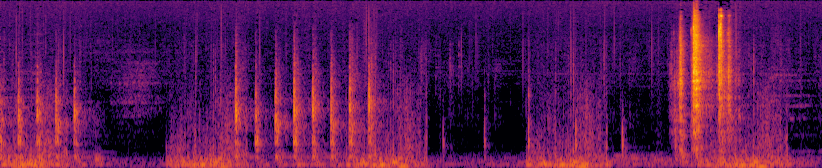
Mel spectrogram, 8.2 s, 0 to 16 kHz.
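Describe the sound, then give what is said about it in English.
Loud, repeated knocking by a police officer on the wooden door of a numbered room in a tenement hall on 110th, delivered in several quick bursts of sharp raps with short pauses between, echoing slightly in the hallway, with no talking. “You bring yourself to the wrong door, Senor Police. Go skin your knuckles in another place.”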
